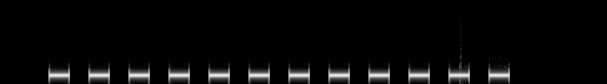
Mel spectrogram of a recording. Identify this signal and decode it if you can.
Telephone call progress tone (single-tone plan, as in most of Europe), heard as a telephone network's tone, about 420 Hz, 0.2 s on and 0.2 s off. Congestion tone.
